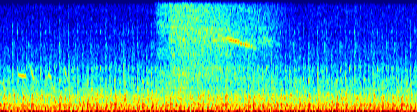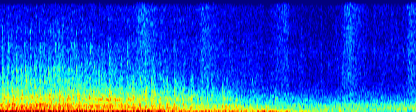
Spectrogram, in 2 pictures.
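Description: A heavy truck engine idles with a deep rumble, then fades away.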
